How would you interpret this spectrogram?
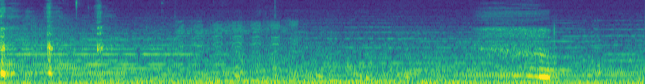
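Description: Sheep bleat over a steady low rumble, several wavering, overlapping calls running the full few seconds, with a brief sharper bleat near the end. No one speaks.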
